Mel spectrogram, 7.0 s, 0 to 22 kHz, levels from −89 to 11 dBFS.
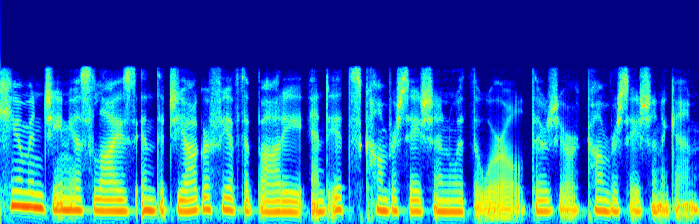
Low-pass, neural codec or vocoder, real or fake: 7.2 kHz; none; real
